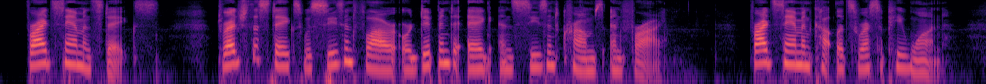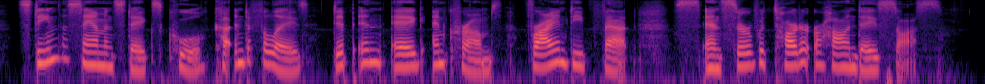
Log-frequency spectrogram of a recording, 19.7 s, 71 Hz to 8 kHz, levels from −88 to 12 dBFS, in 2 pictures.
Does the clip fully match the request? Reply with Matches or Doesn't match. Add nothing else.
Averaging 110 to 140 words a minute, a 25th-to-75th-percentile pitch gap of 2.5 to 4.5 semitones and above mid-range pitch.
Doesn't match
